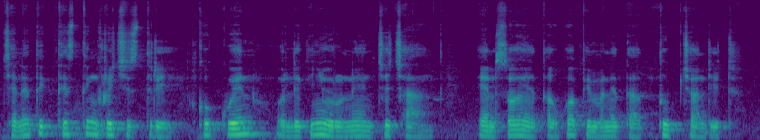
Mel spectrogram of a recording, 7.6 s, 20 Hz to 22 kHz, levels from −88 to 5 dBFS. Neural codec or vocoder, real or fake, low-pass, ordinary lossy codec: none; real; none; none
